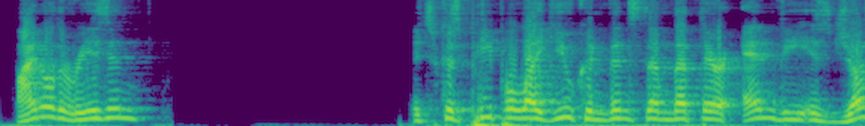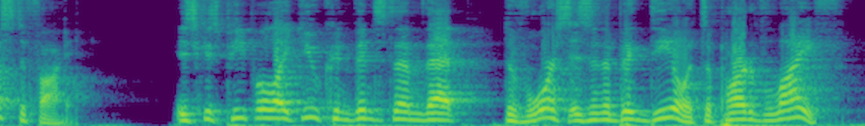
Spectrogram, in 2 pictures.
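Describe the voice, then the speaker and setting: A man's voice: high-pitched, expressive, moderate pace, darkish tone. Exasperated man ranting solo. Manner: exasperated, sarcastic, emphatic repetition; rhetorical questions put to an absent opponent. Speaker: podcast host and author. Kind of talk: ranting opinion monologue, off the cuff.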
